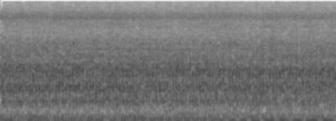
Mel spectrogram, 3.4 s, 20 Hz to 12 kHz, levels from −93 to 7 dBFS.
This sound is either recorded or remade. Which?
recorded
